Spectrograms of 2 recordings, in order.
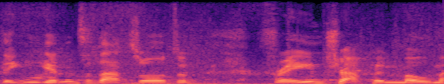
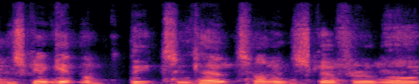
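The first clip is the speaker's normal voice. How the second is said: put-on southern Liverpool accent. Showing how the Southern Liverpool accent sounds, after explaining Liverpool's accents: Southern Liverpool accent. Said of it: "which sounds like this".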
